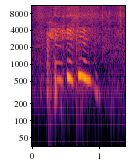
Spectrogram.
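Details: Newly born male goat kid on a backyard farm, the first birth for its mother, gives two short tonal bleats: a brief wavering note and a longer one falling at the end. A short burst of human voice comes just before.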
